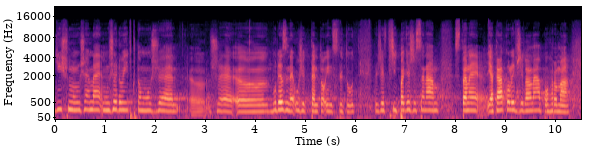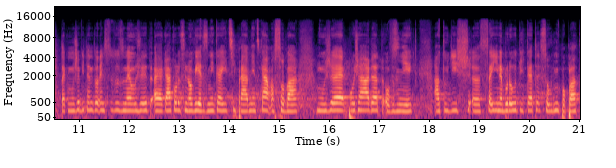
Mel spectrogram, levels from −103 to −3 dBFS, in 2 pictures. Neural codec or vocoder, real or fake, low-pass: codec, 44.1 kHz, 3.4 kbps, Pupu-Codec; fake; 14.4 kHz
